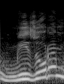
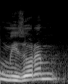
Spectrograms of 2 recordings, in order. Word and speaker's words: मिज़ोरम: खुद मिज़ोरम जो शब्द है वो मिज़ोरम, वो गलत है, उसका सही उच्चारण है मिजोरम।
